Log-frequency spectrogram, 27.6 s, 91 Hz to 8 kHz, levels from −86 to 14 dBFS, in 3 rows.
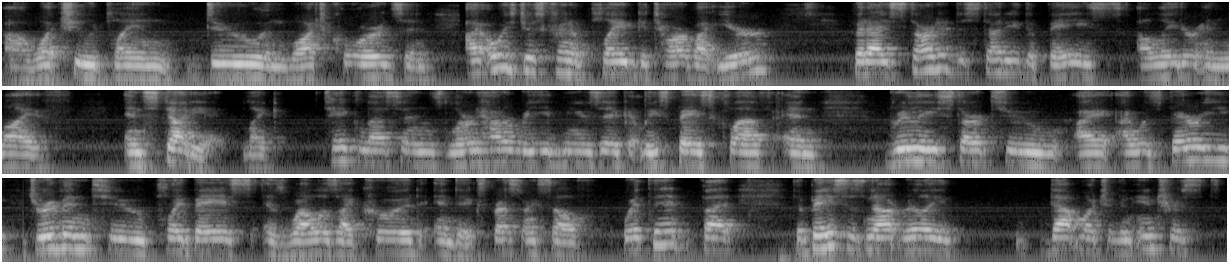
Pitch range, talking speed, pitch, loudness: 135-170 Hz, 175 wpm, 150 Hz, -20 LUFS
